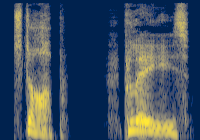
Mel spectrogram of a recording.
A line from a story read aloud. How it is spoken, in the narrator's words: begged the veteran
